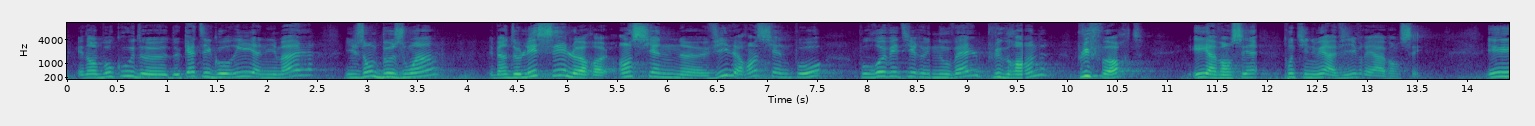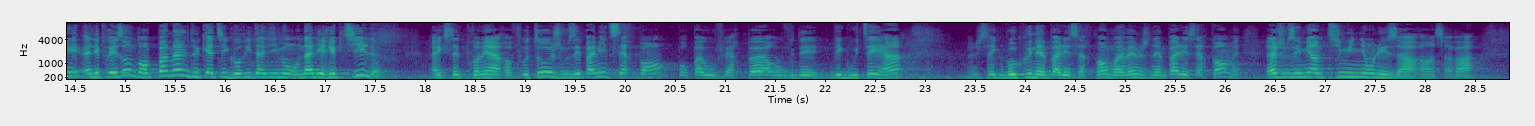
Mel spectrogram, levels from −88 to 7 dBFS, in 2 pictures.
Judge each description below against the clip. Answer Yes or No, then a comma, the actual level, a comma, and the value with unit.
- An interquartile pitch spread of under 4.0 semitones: No, average, 5.0 semitones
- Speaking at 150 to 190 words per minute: No, average, 210 wpm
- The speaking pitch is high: Yes, high, 200 Hz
